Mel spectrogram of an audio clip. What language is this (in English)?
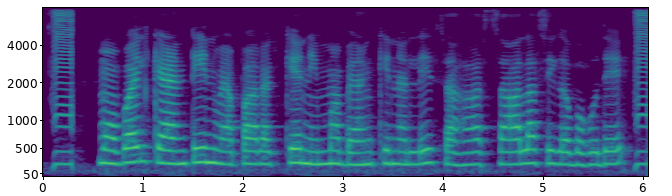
Kannada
